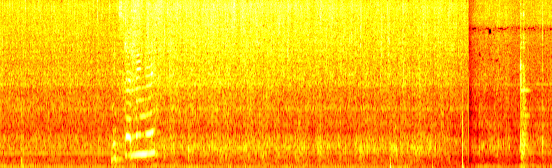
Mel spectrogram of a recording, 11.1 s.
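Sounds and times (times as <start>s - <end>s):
masala sizzling in hot oil: 0.0s - 11.0s
wooden spatula stirring: 2.7s - 9.4s.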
